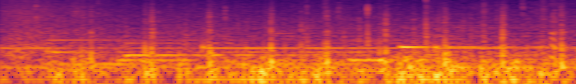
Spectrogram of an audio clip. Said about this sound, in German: Los, rennen wir zurück zum Auto.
